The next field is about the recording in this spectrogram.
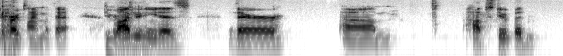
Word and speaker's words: Lagunitas: This was so other drain pours like Lagunitas. Did I say that right? – You did.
